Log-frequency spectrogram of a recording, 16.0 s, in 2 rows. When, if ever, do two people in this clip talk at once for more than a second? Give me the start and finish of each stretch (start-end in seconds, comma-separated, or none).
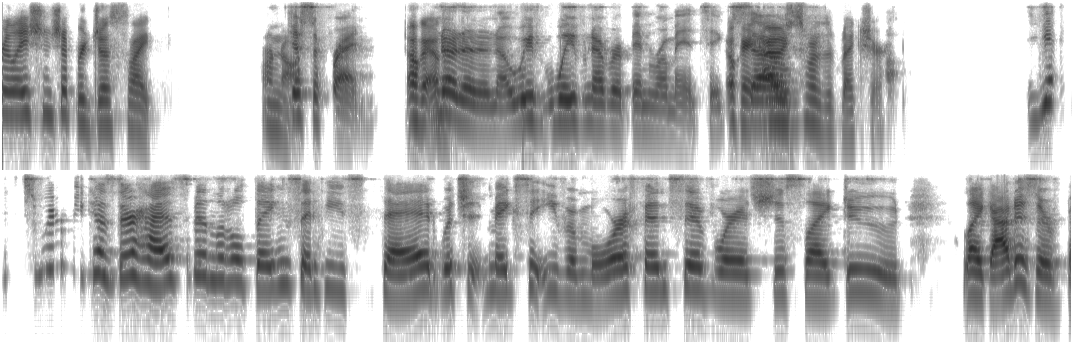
none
